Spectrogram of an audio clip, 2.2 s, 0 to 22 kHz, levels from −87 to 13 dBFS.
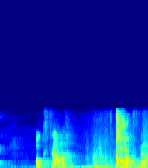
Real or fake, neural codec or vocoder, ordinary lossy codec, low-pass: real; none; none; none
